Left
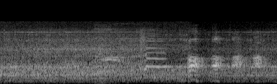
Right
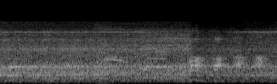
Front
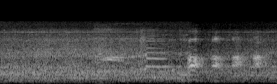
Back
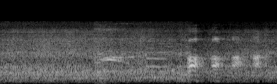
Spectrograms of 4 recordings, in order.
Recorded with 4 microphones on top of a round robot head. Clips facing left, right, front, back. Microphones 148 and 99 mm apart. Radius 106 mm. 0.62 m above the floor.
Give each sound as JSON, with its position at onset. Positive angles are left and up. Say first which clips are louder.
{"t": 0.9, "sound": "laughter", "louder": "left 2 dB, back 4 dB", "azimuth_deg": 130, "distance_m": 4.5}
